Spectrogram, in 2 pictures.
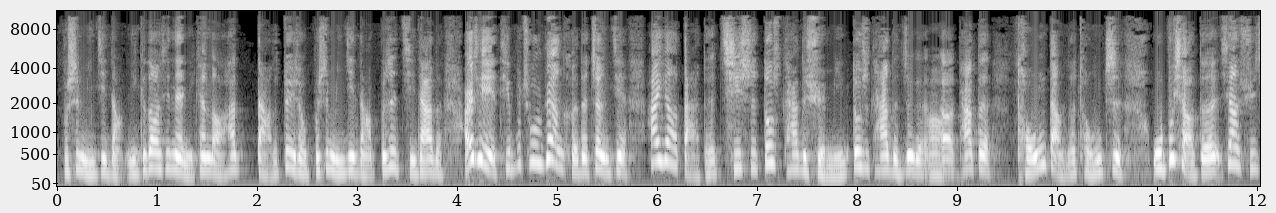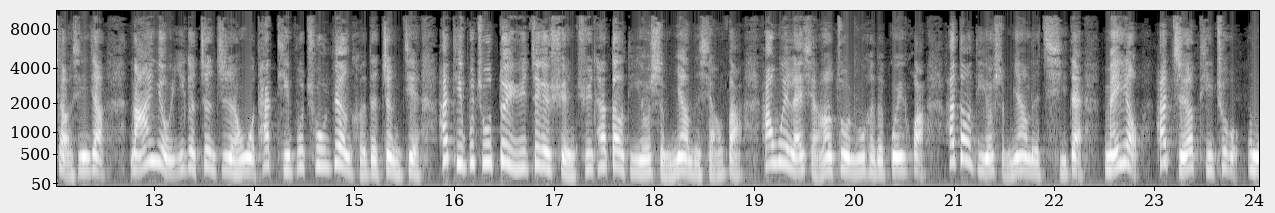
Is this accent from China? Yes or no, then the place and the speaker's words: no; Da'an District, Taipei, Taiwan; 大安区我是大安区，我从小就在大安区长大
